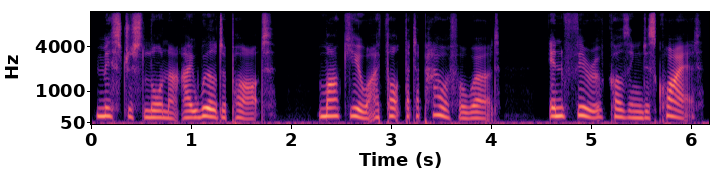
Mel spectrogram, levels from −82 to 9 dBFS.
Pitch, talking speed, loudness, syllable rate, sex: 210 Hz, 155 wpm, -19 LUFS, 5.1 syllables/s, female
